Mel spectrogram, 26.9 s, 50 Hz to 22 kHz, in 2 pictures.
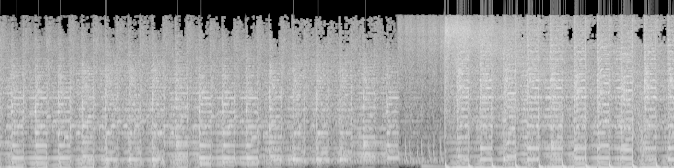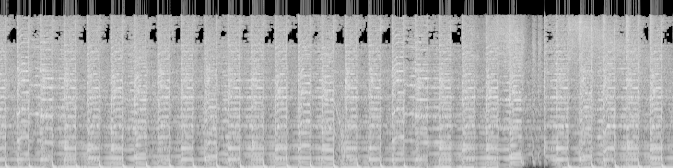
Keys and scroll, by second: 1.7 b, 3.4-4.1 typing, 17.9 x, 23.5 x.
